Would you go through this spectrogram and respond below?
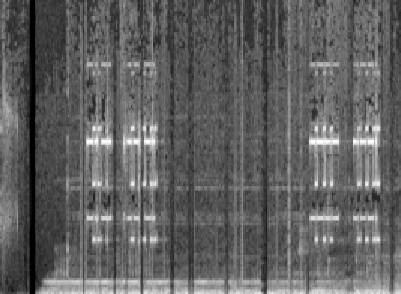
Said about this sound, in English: Well, there's a phone ringing. This looks like the room where the lady was tied up. Oh boy, and her severed hand is holding her cell phone.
